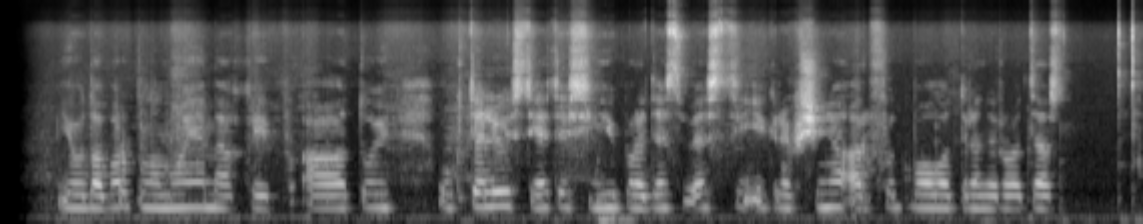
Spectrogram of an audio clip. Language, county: Lithuanian, Vilnius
